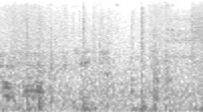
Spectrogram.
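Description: Indistinct talking in the background, with a cantering horse's hoofbeats thudding on the arena's sand footing.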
